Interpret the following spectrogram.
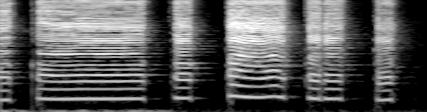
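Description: Yellow plastic kazoo buzzing a short tune: one long held note, then several short notes at changing pitch.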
